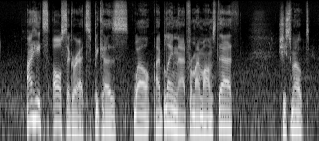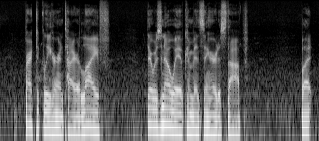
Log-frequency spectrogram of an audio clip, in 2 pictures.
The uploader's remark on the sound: podcasts live from Café Anyway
